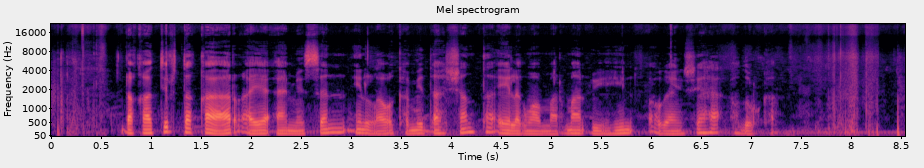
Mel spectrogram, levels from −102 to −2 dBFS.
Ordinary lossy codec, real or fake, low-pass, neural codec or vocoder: none; real; none; none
